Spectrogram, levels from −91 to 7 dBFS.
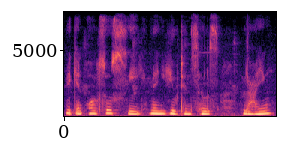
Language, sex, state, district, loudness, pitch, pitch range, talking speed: English, female, Assam, Kamrup Metropolitan, -13 LUFS, 215 Hz, 200-225 Hz, 85 wpm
